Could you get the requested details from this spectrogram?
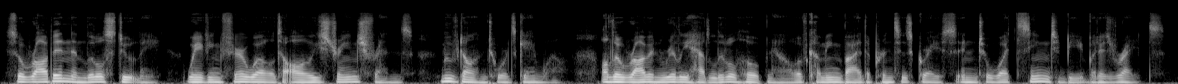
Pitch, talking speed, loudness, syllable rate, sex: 105 Hz, 190 wpm, -17 LUFS, 5.5 syllables/s, male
